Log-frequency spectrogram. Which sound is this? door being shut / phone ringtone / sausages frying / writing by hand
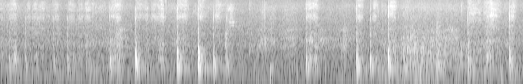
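writing by hand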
